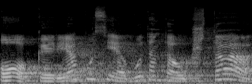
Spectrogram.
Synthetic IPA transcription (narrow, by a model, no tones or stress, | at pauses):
oːkɐɪɾʲejɛpʊsʲeːjɛbuːt̪ʲɛnt̪ɐɐʊkʃt̪ɐ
